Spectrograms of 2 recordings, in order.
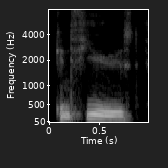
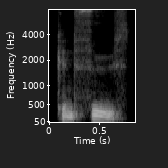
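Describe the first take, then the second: First: The stressed vowel sounds like 'you'. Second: The stressed vowel is a plain 'oo' sound. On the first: The speaker calls it right. "you want to really get that U" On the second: The speaker calls it wrong. "you don't want to say confused"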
